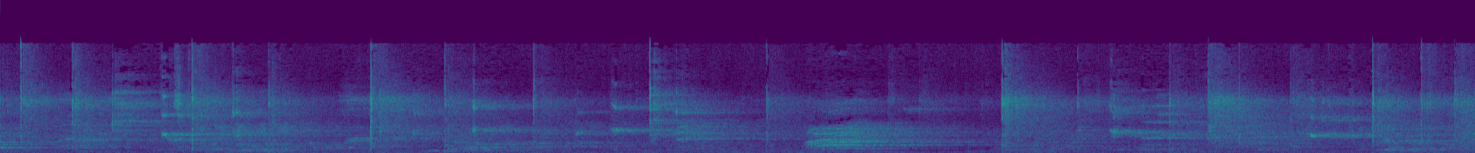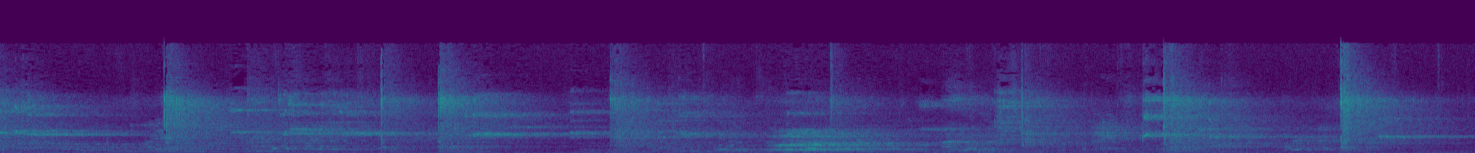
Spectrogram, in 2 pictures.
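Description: Badminton being played in a large gym: sharp racket strikes on the shuttlecock at irregular intervals, with people talking around the courts throughout.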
